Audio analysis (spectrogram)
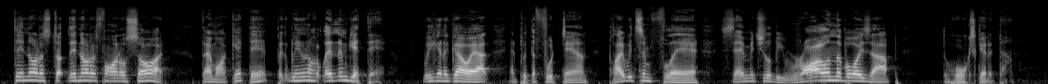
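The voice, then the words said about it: Fired-up coach pep-talk delivery. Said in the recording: “You sounded like a coach giving a rev up speech.”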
